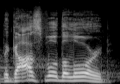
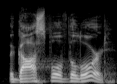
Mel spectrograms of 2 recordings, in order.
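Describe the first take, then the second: First: It is said with strong, heartfelt energy. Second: It is said plainly, with ordinary energy.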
